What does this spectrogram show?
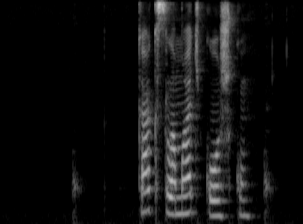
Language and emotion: Russian, neutral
